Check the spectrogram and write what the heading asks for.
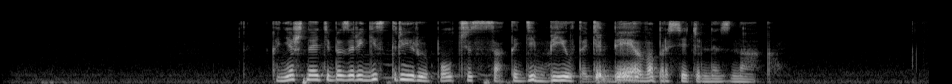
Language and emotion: Russian, angry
